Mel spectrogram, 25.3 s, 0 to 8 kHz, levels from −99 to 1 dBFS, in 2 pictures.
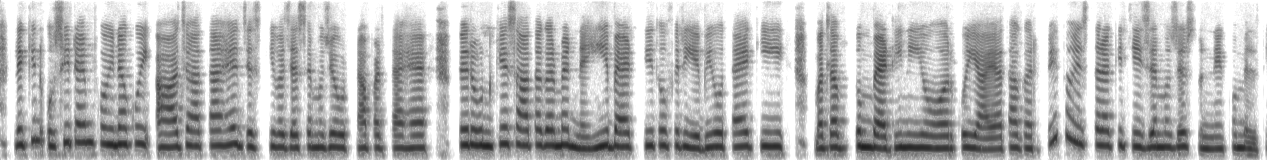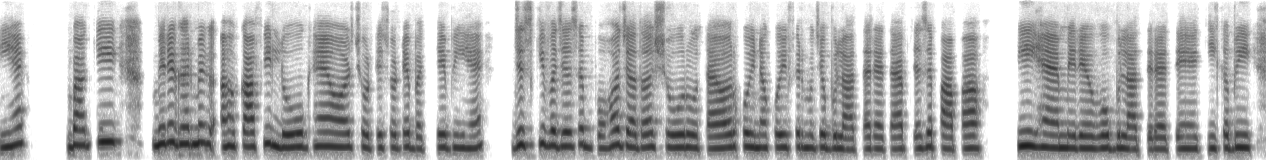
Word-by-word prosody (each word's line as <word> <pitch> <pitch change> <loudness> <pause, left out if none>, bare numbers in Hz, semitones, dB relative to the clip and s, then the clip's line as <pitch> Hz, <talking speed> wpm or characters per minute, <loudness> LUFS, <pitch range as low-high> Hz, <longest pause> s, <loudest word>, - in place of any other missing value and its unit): लेकिन 330 +7 -1
उसी 275 +5 -1
टाइम 340 0 -1
कोई 305 -2 +2
न 305 +1 +4
कोई 305 0 -4
आ 250 0 +1
जाता 270 +1 -3
है, 285 +2 +1
जिसकी 260 0 -3
वजह 240 -1 -1
से 250 +1 -6
मुझे 240 +1 0
उठना 240 0 -2
पड़ता 235 0 -6
है। 235 +1 -1 0.3
फिर 290 0 +3
उनके 280 +2 +3
साथ 290 -1 -2
अगर 280 -1 +2
मैं 280 +1 +4
नहीं 240 +2 +3
बैठती, 260 +1 -1
तो 280 0 -2
फिर 260 0 -4
ये 230 -2 +2
भी 235 +3 -1
होता 255 0 -1
है 260 0 0
कि 265 0 0 0.3
मतलब, 230 0 0
"तुम 250 -2 +6
बैठी 235 0 +3
नहीं 240 0 +4
हो 235 -1 +2
और 230 0 0
कोई 245 -1 +1
आया 210 +1 -1
था 240 - -1
घर 225 -1 -4
पे।" 390 +5 -4
तो 425 - -3
इस 310 -4 -2
तरह 280 -1 0
की 275 - -3
चीज़ें 255 -2 -1
मुझे 250 +1 +1
सुनने 220 -2 -3
को 240 +2 -7
मिलती 235 +2 0
हैं। 305 +4 +2 0.5
बाकी 310 +5 +3 0.4
मेरे 315 +4 +5
घर 310 0 +3
में 320 +1 +4
अ, 265 -2 +1
काफ़ी 260 +4 +2
लोग 245 -1 +4
हैं 265 0 +2
और 255 0 +2
छोटे-छोटे 240 0 -4
बच्चे 225 +3 -4
भी 235 -1 0
हैं, 230 +3 -1 0.3
जिसकी 290 +2 +1
वजह 265 -2 +2
से 295 - -3
बहुत 255 +5 0
ज़्यादा 245 -1 +1
शोर 245 0 +2
होता 230 -2 -1
है 225 - +2
और 240 +2 +2
कोई 255 -2 +3
न 235 - +2
कोई 245 -1 +1
फिर 245 0 -4
मुझे 235 +1 0
बुलाता 210 0 -2
रहता 220 -1 -4
है। 220 - 0
अब - - -13
जैसे 225 +3 0
पापा 225 +1 0 0.4
भी 275 0 +7
हैं 245 -2 +3
मेरे, 230 -1 +2
वो 230 +1 +2
बुलाते 210 -2 -1
रहते 215 0 -4
हैं 220 0 -1
कि 230 - -1
कभी 240 +1 +2
245 Hz, 220 wpm, -23 LUFS, 230-275 Hz, 0.5 s, भी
